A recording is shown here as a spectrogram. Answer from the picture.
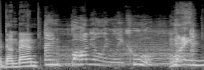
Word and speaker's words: Dunban: about mispronouncing but like he said a completely different name for a done band did he just say Duncan I think for dunban I'm bogglingly cool and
